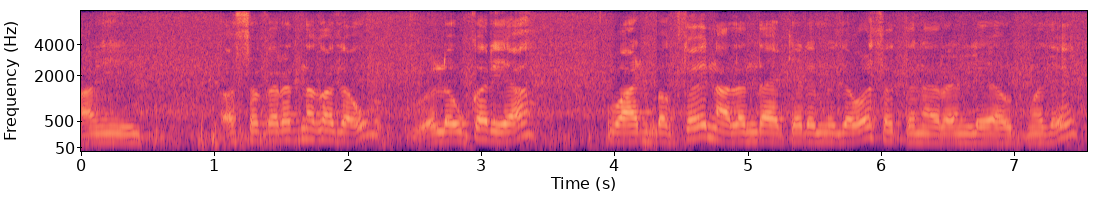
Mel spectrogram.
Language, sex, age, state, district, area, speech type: Marathi, male, 60+, Maharashtra, Yavatmal, urban, spontaneous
